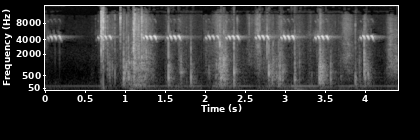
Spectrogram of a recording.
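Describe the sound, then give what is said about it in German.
A cricket chirps in short, steady bursts indoors while footsteps and shuffling thumps move around the room over a low background hum. “du hast doch vorhin gesagt, eine Grille im Zimmer bedeutet Glück, hm?”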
